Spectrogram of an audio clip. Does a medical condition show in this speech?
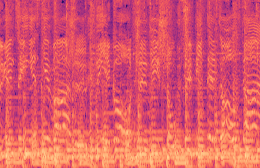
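No.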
